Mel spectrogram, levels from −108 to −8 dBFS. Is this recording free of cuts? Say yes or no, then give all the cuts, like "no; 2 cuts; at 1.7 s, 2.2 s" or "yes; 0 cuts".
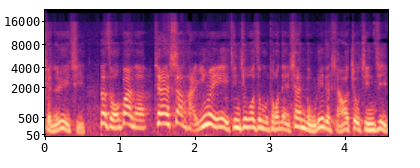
no; 1 cut; at 1.4 s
